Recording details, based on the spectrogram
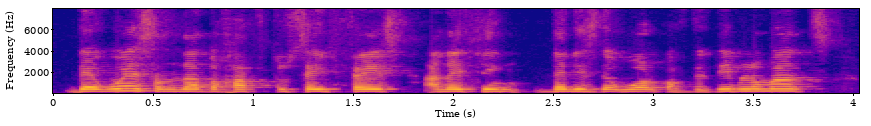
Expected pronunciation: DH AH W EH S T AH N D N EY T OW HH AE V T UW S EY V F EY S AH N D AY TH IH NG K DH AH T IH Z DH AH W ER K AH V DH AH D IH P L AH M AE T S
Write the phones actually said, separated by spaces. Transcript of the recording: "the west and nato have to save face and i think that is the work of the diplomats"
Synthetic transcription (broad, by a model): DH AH W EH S AH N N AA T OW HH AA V T UW S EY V F EY S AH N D AY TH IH NG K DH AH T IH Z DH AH W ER K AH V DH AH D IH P L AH M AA T S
